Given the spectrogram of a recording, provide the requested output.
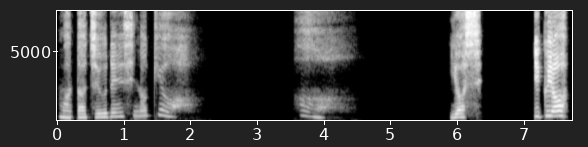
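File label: FORMATION Japanese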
